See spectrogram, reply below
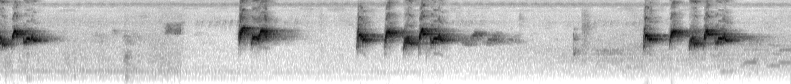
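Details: Red-whiskered bulbul used as a decoy for wild birds and to excite caged birds: bright whistled notes and repeated four-note warbling phrases, each phrase rising then dropping.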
